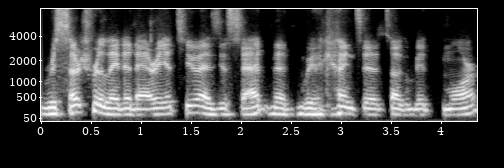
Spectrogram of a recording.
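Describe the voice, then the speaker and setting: This man has a Brazilian accent and a medium pitch. His pitch variation is ordinary. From Brazil, Sao Paulo. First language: Portuguese. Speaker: veterinarian, horse behaviour consultant. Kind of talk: interview.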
